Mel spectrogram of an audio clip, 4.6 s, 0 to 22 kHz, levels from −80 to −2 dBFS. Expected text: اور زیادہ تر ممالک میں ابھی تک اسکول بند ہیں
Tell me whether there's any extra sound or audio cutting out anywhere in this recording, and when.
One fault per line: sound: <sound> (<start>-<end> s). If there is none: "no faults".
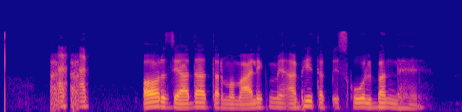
sound: laugh (0.5-0.9 s)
